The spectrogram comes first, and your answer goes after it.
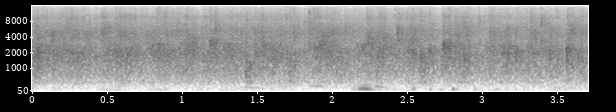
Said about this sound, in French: Un immense applaudissement à Marie de Henzel pour effectivement...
